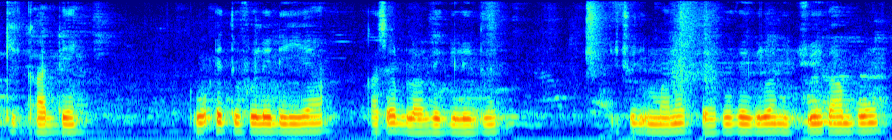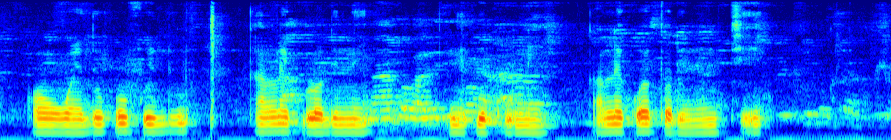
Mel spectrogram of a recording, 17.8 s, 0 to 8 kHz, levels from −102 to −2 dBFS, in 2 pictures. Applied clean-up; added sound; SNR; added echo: none; none; none; none.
